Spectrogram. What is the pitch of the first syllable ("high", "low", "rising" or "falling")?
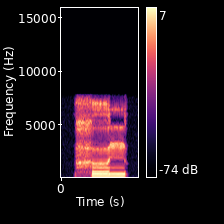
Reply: low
